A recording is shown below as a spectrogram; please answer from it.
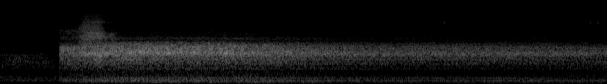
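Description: A steady rushing noise, like a fan or air, that starts abruptly about half a second in and slowly fades, with a faint low hum under it.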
